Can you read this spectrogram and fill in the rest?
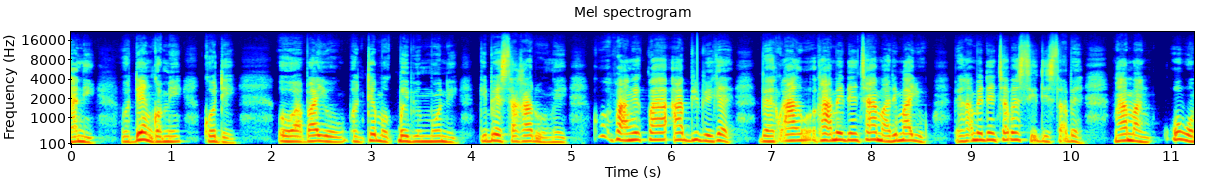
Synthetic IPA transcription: a˨ni˨ | o˨de˦ŋ̩˨ɡo˨mi˦ko˦de˨ | o˨wa˨ba˦jo˨bo˨n˨te˦mo˨k͡pe˦bi˦mo˦ne˨ki˦be˦˨sa˦ka˦ɾu˨ŋe˦ko˦pa˦˨ŋi˦k͡pa˦ʔa˦bi˦be˨ke˦be˨˦˨ka˦me˦de˦t͡ʃa˦m˨a˨ɾi˦ma˦jo˨b̥e˨ka˦me˦de˦t͡ʃa˦be˦si˨˦di˨sa̰˦be˨ma˦ma˨no˦wo˨

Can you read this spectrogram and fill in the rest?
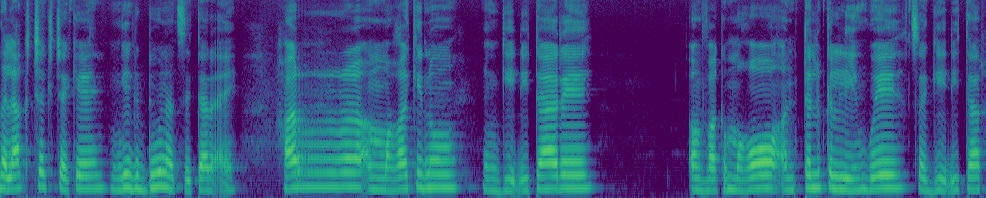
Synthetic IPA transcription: ŋɡa˨la˦kt͡ʃa˦kt͡ʃa˨ke˦ŋɡi˦ɡdu˦na˨t͡si˨ta˦ɾa̰˨i˦ | xa˦ɾ | ma˨ɣa˦ki˦no˦˨ | ŋɡi˨ɗi˨ta˦ɾe˦ | a˨va˨kmu˨ɣo˦a̰˨nta˦lkə˨li˨ŋɡʷe˦t͡sa˨ɡi˨ɗi˨ta˦ɾ

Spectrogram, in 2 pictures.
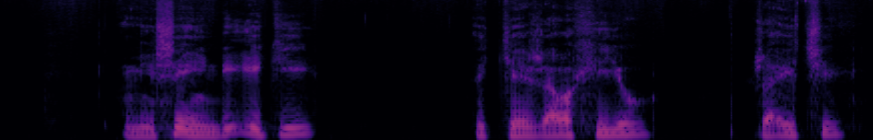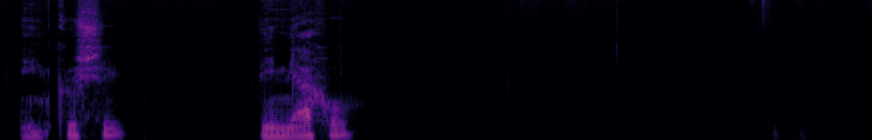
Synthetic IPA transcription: nĩ˨ʃĩ˦ĩ˧ndi˦ʔi˦ki˦ | ði˧ke˧ʐa˧wa˦hi˧jo˦ | ʐa˧i˦t͡ʃi˦ | ĩ˨ŋ˨kʰu˧ʃi˦ | ði˧nĩ˧a˦ho˦

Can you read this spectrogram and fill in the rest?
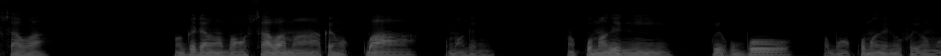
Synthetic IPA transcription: sa˧wa˧˨ | ŋo˧˦ɡe˦da˧ma˨ba˦ŋo˧˨sa˧wa˧ma˨˦˨ka˨˦i˦ŋo˨k͡pa˦ | o˨ma˨˦ɡe˨ni˧˨ | ŋ˨a˦k͡po˦˨ma˨˦ɡe˨ni˧˨ | ku˦e˨ku˦bo˦ | a˨bo˨ŋo˨k͡po˦˨ma˨˦ɡe˨ni˦u˧fe˧˨i˨ma˧˦mo˨

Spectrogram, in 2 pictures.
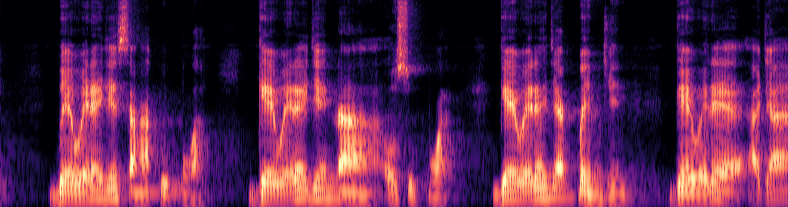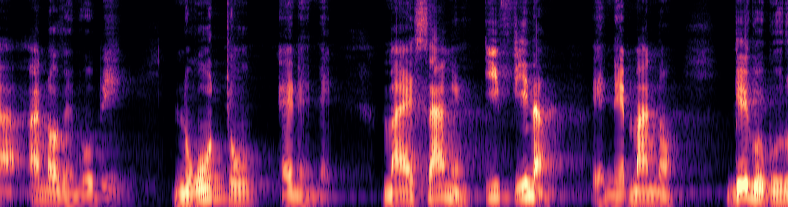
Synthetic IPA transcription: ɡ͡be˨we˨ɾe˦d͡ʒe˦sa˨ŋa˨ku˦k͡pu˨ɣa̰˨ | ɡe˨we˨ɾe˦d͡ʒe˦na˨o˦su˨k͡pa̰˨ | ɡe˨we˨ɾe˦d͡ʒa˦k͡pe˦˨n̩˨d͡ʒe˦n | ɡe˨we˨ɾe˦a˨d͡ʒa˦a̰˦nɔ˨ve˨no˨˦be˦ | nu˨ku˦tu˦ | e˦˨ne˨ne˨p̚ | ma˨e˨sa˦ŋe˨i˦fi˦na˨ŋ | ḛ˨ne˨p̚ma˦nɔ˨ | ɡe˦ɡo˨ɡo˨ɾ

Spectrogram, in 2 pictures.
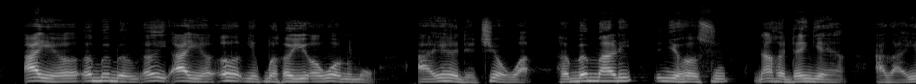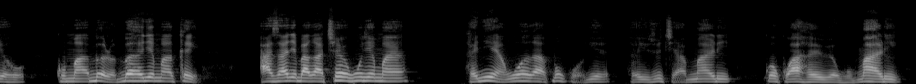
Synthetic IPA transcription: a˨ji˨ho˨˦e˦˨˦a˦ji˨o˨˦ɡʲe˨k͡pe˨ɦo˦ji˦o˨wo˦˨nu˨mo̰˨ | a˨je˦ho˧de˨t͡ʃi˦o˨wa˨ | ho˨ɓe˦ma˦ɾi˦ | n̩˦ɡʲe˧ɦo˨su˧ | na˨˦ɦo˧do˦ɡʲe˦˨ja˨ | a̰˨ɡa˨je˦ho˨ | ku˦ma˨˦ɓe˦lo˨ɓe˦ho˦d͡ʒʲe˦ma˧ke˦i˨ | a˨za˨˦d͡ʒʲe˦ɓa˧ɡa˨t͡ʃe˦ho˦ɡʷu˦d͡ʒe˦ma˧ja˦ | ho˨d͡ʒʲe˦ja˨ŋɡʷu˦ho˦ɡa˨k͡po˦kʷo̰˨ɡʲe˦ | ho˨ji˨zu˦t͡ʃi˨a̰˨ma˦ɾi˦ | kʷo˦kʷo˨a˦ɦo˨we˨ɡʷu˨ma˦ɾi˦

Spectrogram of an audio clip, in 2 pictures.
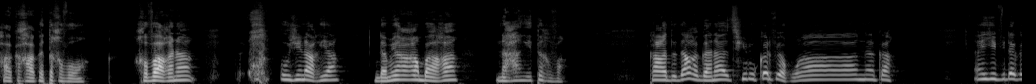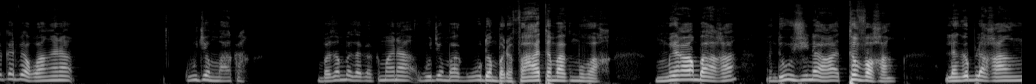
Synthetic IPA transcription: xa˨ka˨xa˨ka˨ta˦ɣva˨wa˦ | xə˨va˨ɣna˦ | u˦ʒi˦na˨xja˦ | nda˨mi˦xa˦xa˦mba˨xa˦ | na˨xa˦ŋi˦ti˦ɣva˨ | ka˨ɣda˨da˦ɣa˨ɡa˨nḁ˦i˦ɗu˦ka˦ɾfe˨ɣa˦ŋa˦ka˦ | a˦i˦fi˦ɗa˦ka˦ka˦ɾfe˦˨wa˦ŋa˦na˦ | ɡ̥u˦d͡ʒa˦˨ma˦ka˨ | mba˨za˦mba˨za˨ka˨ka˦ma˦na˦ɡu˦d͡ʒa˦ma˦kɡu˦da˦mba˨ɗa˨va˦ta˦ma˦k̬mu˦va˨x | mi˦xa˦mba˨ɣa˦˨ | da˦u˦ʒi˦na˨ɣa˦ta˦va˨xa˦ŋ | la˨ŋɡa˦bla˨xa˦ŋ

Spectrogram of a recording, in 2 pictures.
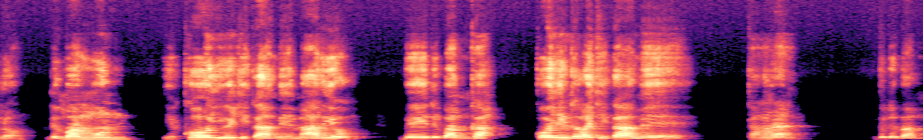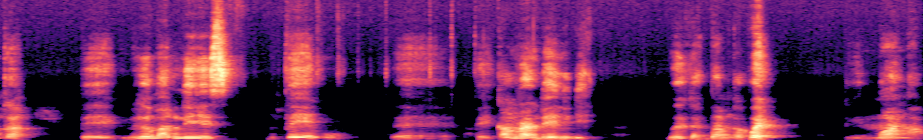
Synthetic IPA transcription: lo˨ŋ | ɗi˨ɓa˦mːu˦n | je˨ko˦ji˨ki˦ki˨ka˦˨me˨ma˦ɾi˦jo˦˨ | ɓe˨ɗi˨ɓa˧mka˦ | ko˦ji˦ŋɡa˨ma˦ki˨ka˦˨me˨ | ta˨m˨ɾa˨ni˨ | ɓe˨ɗi˦ɓa˧mka˦ | pḛ˨mḭ˦ŋe˦ma˨n˦li˦s | mu˨pe˦ku˨ | ɓe˨ | pe˨ka˨m˦ɾa˦nɓe˦ni˨ɗi˨ | ɓḛ˦ka˨t̚ɓa˨mka˦kʷe˦ | di˨i˨mʷ˦a˨˦ŋa̰˨

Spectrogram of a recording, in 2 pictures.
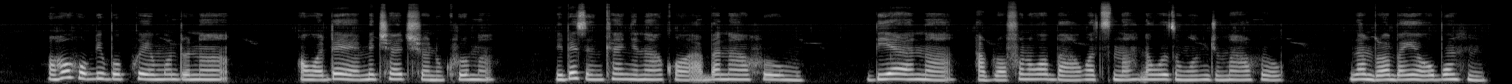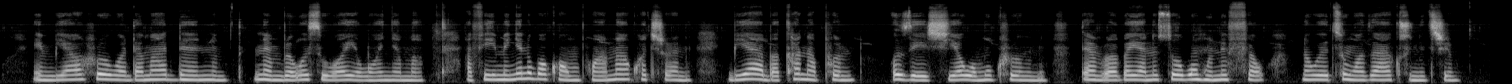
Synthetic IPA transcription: ɔ˨ɦɔ˦hʊ˨bi˦bɔ˨pʰɛ˦˨mʊ̃˦dʊ˦nã˦ | ɔ˨wɔ˨dɛ˦mɪ̃˦t͡ɕʰa˦t͡ɕʰɪ˨ɛ˨nʊ̃˨kʰu˨ɾo˦mã˨ | mĩ˨be˦sĩ˨ŋ̩˨kʰã˦ɲĩ˨nã˦kʰɔ˨a̰˨ba˦nã˦a˦hʊ˦ɾo˦mũ˨ | bi˦a˦a˦nã˨ | a˨bɾɔ˨fʊ˦nʊ̃˦wɔ˦baː˨wɔ˦tʰɪ˦nã˦nã˦wɔ˦d͡zɪ˨hɔ̃˦n˦d͡ʑᶣu˨mã˦hʊ˦ɾɔ˦˨w | nã˦m̩˦bɾa˨ɔ˦bɛ˦jɛ˦˨wɔ˦bʊ̃˦hũ˨ | m̩˨bi˦a˦hʊ˦ɾo˦wɔ˨da˨mã˦dã˦nʊ̃˦m˦nã˨m̩˨bɾa˨wɔ˦si˨wɔ˦jɛ˨wɔ̃˨˦ɲã˨mã˦a˨fe˨i˨mɪ̃˨ɲɛ̃˦nʊ̃˦bɔ˦kʰɔ̃˨m̩˨pʰʊ˨a˨nã˦a˦kʰɔ˨t͡ɕʰɪ˨ɾɛ˦nʊ̃˨m̩˨bi˦a˦˨ba˨kʰa˦nã˨pʰʊ̃˦n | ɔ˦d͡ze˨e˨ɕi˨a˦wɔ˨mũ˦kʰu˦ɾo˦m˨nʊ̃˨d̥ã˦m̩˨bɾa˨ɔ˦bɛ˦jɛ˦˨nʊ̃˦sʊ˦ɔ˦bɔ˦ɦʊ̃˨nʊ̃˦fɛ˦wnã˨wɔ˦˨tʰũ˦mwɔ˨d͡za˦ksʰu˨nʊ̃˦tʰi˦ĩ˦m

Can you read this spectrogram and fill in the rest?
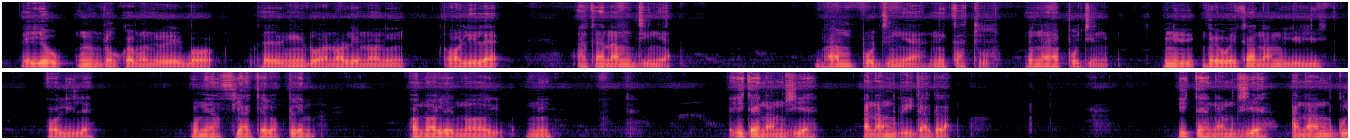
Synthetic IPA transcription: e˨je˦u˦ɲ˨˦ɲõ˨kɛ˧ŋo˨ni˨o˨e˦ɡ͡bɔ˧ | ɛ˨ɲĩ˧˨du˧˦ɔ˨nɔ̃˧˦le˦˨nɔ̃˨nĩ˧ | ɔ˧li˧lɛ˦ | a̰˦ka˦˨na˨˦m̩˦d͡ʒḭ˨nḭ˨a̰˨ | ba˨˦m̩˦po˧d͡ʒi˨ni˨a̰˨nĩ˧ka˦tʰṵ˨ | u˦na˦po˨d͡ʒḭ˨nḭ˨ | u˦ni˧˦ŋ˨le˨wo˨e˨ka˦˨nã˨˦m̩˦˨li˨li˧ | ɔ˨li˧lɛ˧ | u˦nĩ˦a˨fi˦a˧kɛ˦lɔ˨plɛ˦m˨ | ɔ˨˦nɔ˧˦le˦nɔ˧ni˧ | i˦tɛ˧˨na̰˨m̩˨zi˦ɛ˧ | a˨na˨˦m˦˨ɡʷi˧ɡa˨˧ɡla̰˧ | i˦tɛ˧˨na˨m̩˦zi˦ɛ˧ | a˨na˨˦m˦ɡʷ

